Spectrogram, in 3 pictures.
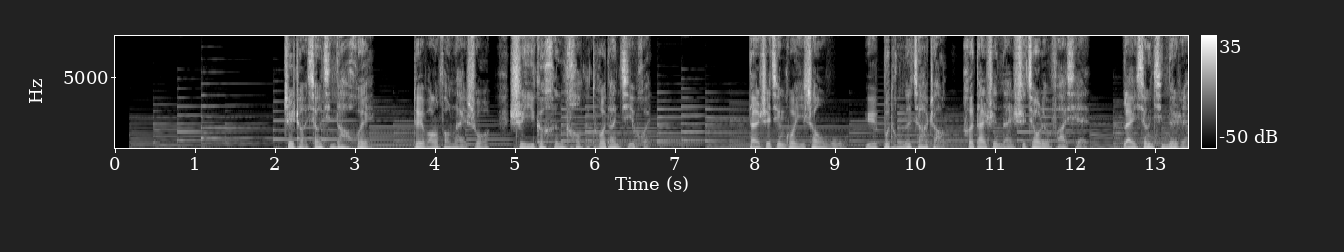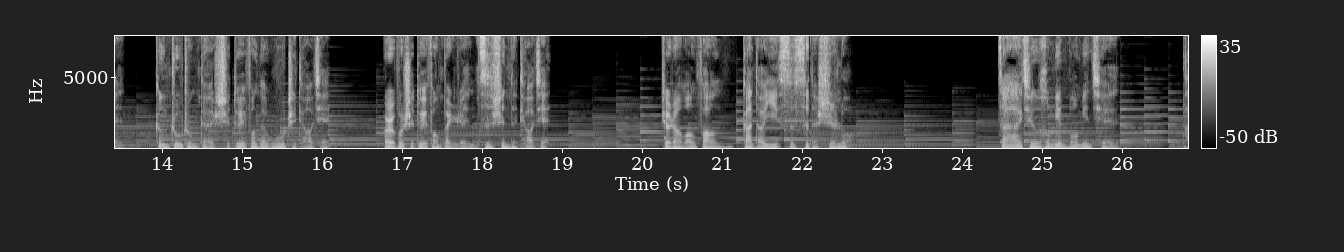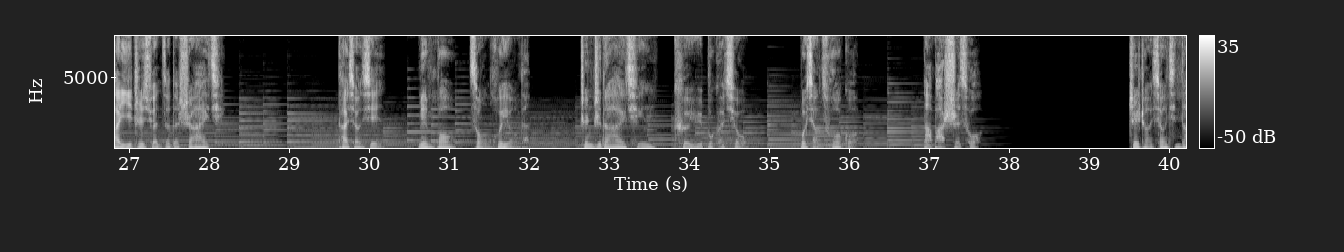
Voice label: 纪录片年轻轻松; 相亲

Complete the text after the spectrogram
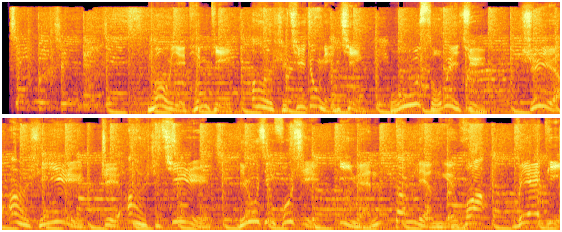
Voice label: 促销; a茂业

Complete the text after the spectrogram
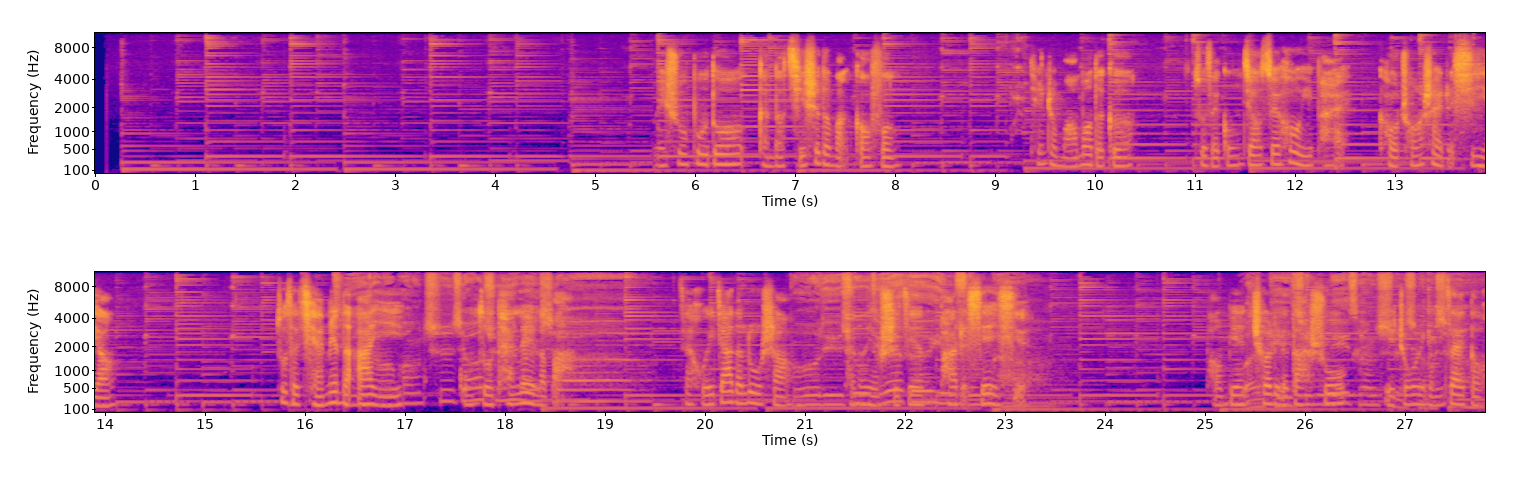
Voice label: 混音裁剪, 夜听治愈 情感生活, 女配音, 青年, 普通话

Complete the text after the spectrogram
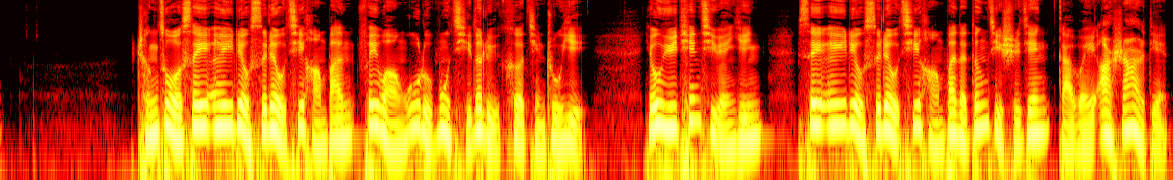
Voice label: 广播通知平方男

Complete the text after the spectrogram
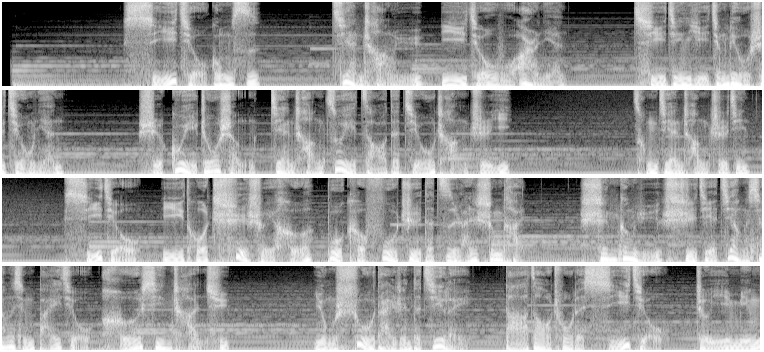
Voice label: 高端白酒宣传片

